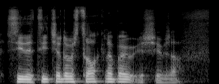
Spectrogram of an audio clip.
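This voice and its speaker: A man's voice: medium pitch, rapid-fire, a little mellow, dry recording, studio quality. A man chatting casually on a group voice call, joking about himself and swearing in passing.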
